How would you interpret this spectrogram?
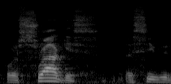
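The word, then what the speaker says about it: σφραγίς: Having the seal, the Greek word, Shrapis or Shragis. Let's see what it's Shragis. Let's let Esau pronounce it. Strong's G 4973. Sfragis. Sfragis.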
